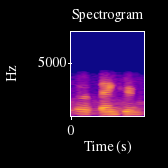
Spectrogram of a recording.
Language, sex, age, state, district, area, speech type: Telugu, female, 30-45, Andhra Pradesh, Vizianagaram, rural, conversation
